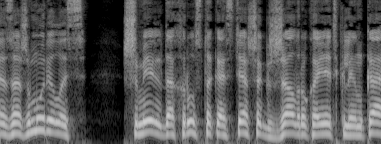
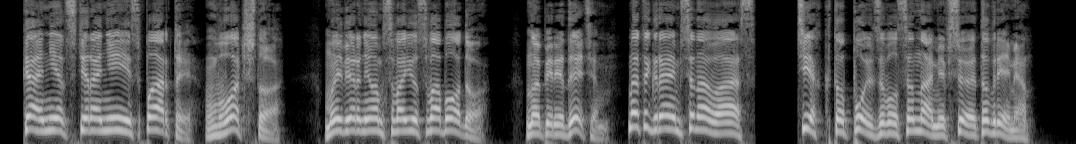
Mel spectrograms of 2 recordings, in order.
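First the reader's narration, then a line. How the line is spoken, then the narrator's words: Roaring red-haired man. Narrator (Russian): проревел рыжий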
